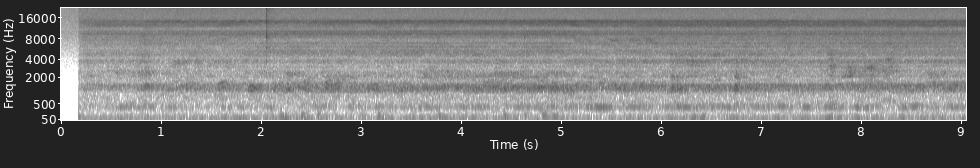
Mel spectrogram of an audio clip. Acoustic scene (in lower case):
residential area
